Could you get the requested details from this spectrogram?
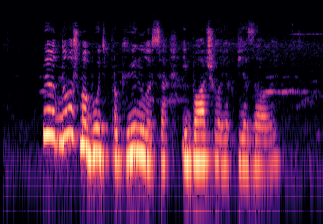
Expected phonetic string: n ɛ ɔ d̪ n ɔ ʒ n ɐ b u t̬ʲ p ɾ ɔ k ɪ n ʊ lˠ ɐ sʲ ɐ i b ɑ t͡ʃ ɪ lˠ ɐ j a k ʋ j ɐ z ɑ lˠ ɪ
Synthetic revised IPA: n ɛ ɔ d̪ n ɔ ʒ m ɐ b u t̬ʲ p ɾ ɔ k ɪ n ʊ lˠ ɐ sʲ ɐ i b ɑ t͡ʃ ɪ lˠ ɐ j ɐ k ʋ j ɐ z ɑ lˠ ɪ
